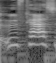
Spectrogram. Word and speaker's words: oofcast: I also want to say, so oofcast is OOHFcast. Yes. Don't forget, there is a silent H there.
